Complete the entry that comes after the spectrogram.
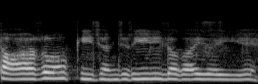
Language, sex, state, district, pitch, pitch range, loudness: Hindi, female, Uttar Pradesh, Deoria, 245 Hz, 230-255 Hz, -21 LUFS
